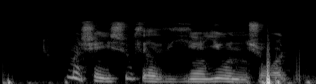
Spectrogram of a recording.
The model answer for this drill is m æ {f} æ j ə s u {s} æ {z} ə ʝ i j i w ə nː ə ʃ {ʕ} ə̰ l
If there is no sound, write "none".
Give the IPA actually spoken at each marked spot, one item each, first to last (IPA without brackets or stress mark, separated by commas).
ʃ, θ, ð, ʁ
